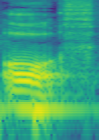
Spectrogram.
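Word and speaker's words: אות: man the word sign in Hebrew is oath I wanted to say oath and and oath is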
